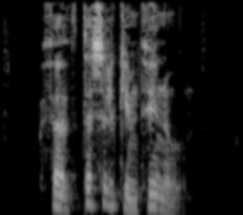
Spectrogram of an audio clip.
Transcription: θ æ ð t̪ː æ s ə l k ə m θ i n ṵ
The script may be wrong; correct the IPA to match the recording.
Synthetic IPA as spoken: θ æ ð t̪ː æ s ə l k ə m θ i n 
